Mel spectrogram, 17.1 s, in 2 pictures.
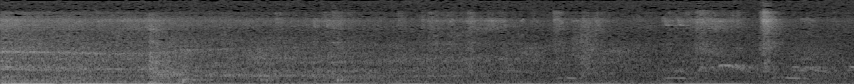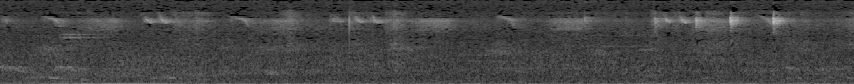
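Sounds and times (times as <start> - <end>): small birds chirping: 4.0 - 17.0.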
